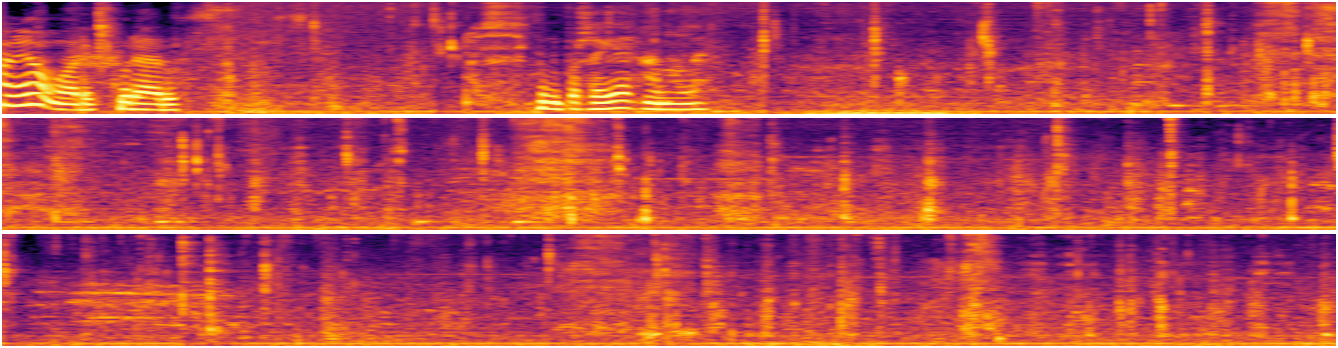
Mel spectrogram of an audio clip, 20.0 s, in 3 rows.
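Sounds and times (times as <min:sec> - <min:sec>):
people chewing and biting food: 0:00.4 - 0:20.0
steady low hum: 0:00.9 - 0:13.4.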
